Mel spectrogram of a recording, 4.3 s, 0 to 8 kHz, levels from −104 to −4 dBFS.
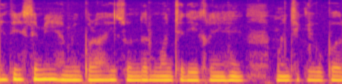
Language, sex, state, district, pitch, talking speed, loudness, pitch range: Urdu, female, Bihar, Saharsa, 150 Hz, 180 wpm, -18 LUFS, 145-160 Hz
